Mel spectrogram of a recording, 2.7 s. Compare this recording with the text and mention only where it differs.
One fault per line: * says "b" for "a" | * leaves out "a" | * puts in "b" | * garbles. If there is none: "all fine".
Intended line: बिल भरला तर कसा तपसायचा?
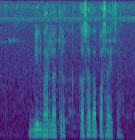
all fine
